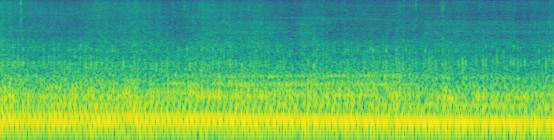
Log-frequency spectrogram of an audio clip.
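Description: A Yamaha Raider V-twin cruiser motorcycle engine rumbles loud and close while riding, a dense, continuous low-pitched drone with steady pulsing and no talk.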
